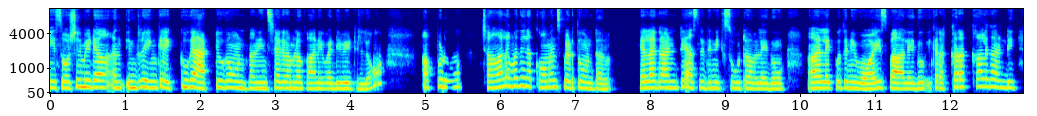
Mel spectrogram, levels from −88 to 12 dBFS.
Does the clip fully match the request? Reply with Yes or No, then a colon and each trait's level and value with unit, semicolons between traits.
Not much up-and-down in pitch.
No: average, 3.1 semitones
